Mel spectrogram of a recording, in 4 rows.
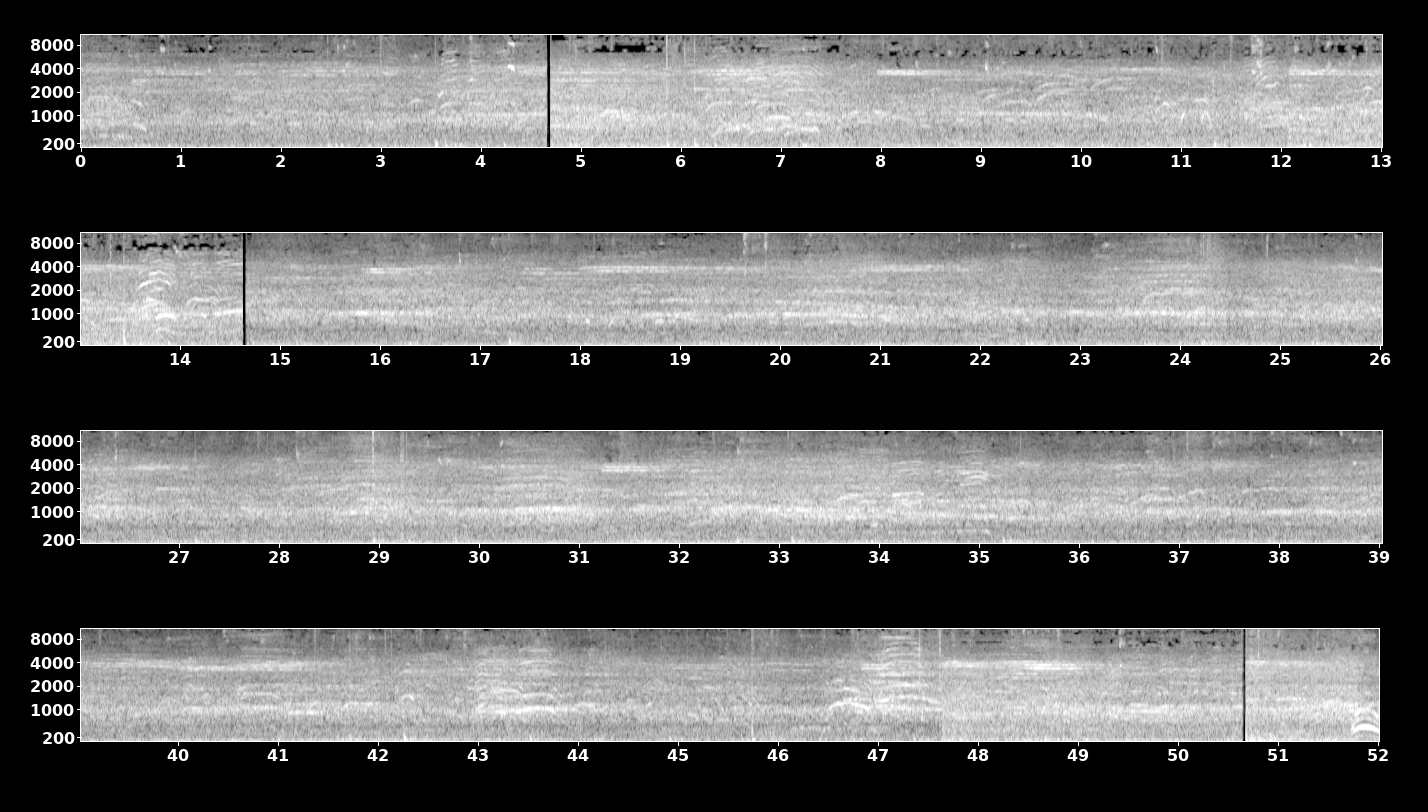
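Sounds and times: crowd chatter in hall: 0.0s - 52.0s
players and spectators talking: 0.0s - 52.0s
volleyballs hit and bouncing: 1.9s - 14.9s, 24.0s - 25.5s, 41.1s - 51.9s
shoes squeaking on court: 2.2s - 5.2s, 5.8s - 14.6s.

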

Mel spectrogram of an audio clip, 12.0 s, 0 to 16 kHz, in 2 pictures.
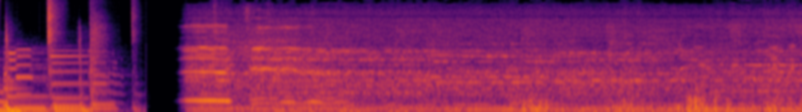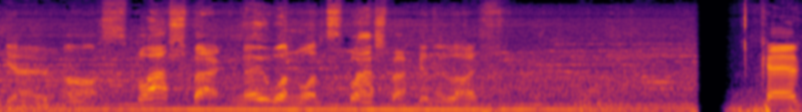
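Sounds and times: background music with a beat: 0.0s - 1.1s
tractor engine running: 1.4s - 11.3s.

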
